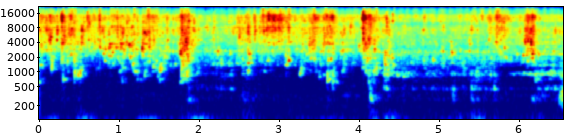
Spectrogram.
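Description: Tap water runs steadily over sacrificial meat being washed in a kitchen sink, a continuous hissing splash with small shifts as the pieces are handled.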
